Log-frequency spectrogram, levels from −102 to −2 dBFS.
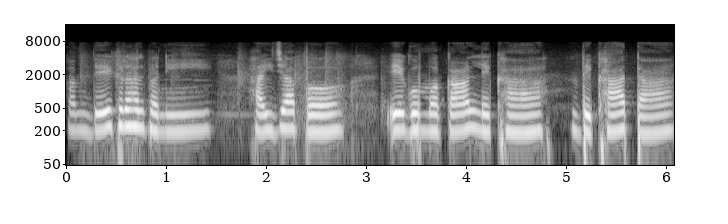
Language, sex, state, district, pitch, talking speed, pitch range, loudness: Bhojpuri, female, Uttar Pradesh, Deoria, 200 Hz, 100 wpm, 190-205 Hz, -14 LUFS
